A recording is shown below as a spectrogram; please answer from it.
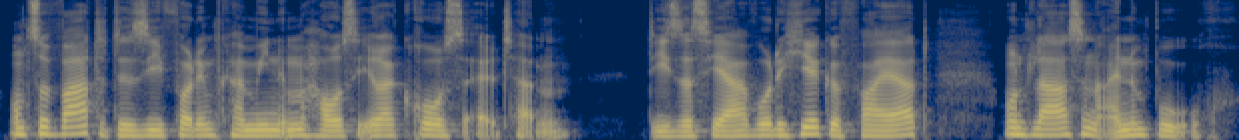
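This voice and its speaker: A man's voice: medium pitch, fairly even intonation, normal speed, a little mellow, no room sound. Man reading an audiobook, dry sound. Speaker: audiobook reader. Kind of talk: scripted narration.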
